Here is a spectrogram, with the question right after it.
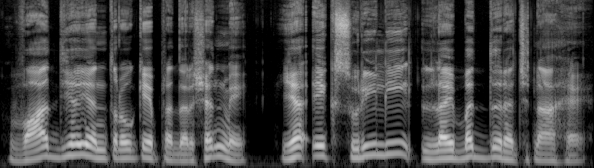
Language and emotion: Hindi, neutral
